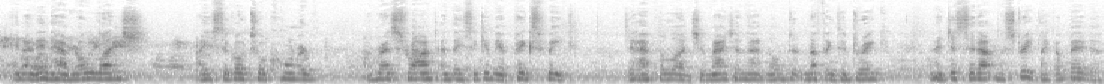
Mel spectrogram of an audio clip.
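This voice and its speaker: Through audible room echo and noticeable background noise, a woman speaks very fast in a monotone, flat intonation. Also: medium pitch for a woman. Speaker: grandmother telling family stories. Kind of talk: casual family interview. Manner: halting.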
